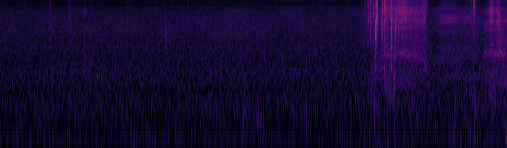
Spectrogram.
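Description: Faint steady outdoor background, then about seven seconds in a brief burst of rustling lasting about a second, followed by a few small clicks: handling noise as the angler deals with a just-landed carp before unhooking it.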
